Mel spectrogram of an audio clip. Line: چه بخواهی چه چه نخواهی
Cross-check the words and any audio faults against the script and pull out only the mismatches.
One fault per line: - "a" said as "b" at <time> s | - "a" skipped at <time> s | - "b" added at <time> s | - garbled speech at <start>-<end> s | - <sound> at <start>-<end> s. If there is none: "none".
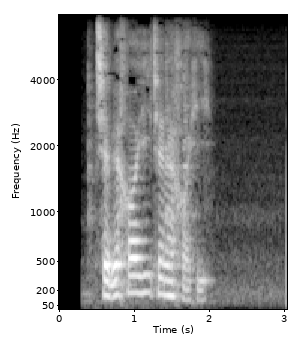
- "چه" skipped at 1.4 s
